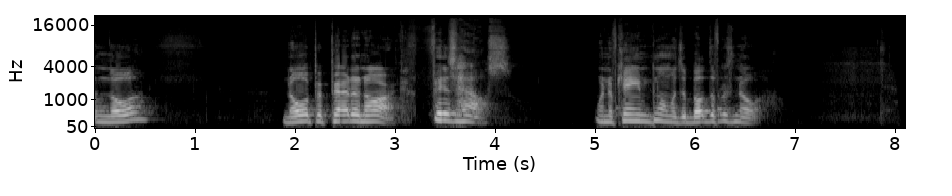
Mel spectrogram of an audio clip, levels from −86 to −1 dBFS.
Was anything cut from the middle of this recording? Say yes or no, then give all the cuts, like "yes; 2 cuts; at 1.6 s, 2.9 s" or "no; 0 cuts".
yes; 4 cuts; at 3.2 s, 5.2 s, 5.6 s, 6.2 s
